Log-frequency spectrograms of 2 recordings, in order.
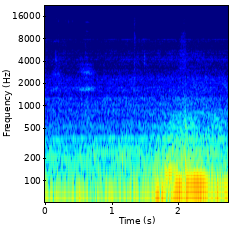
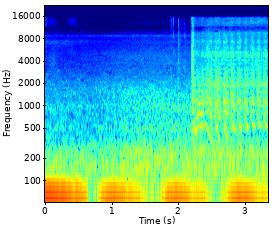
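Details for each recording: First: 2020 Hyundai Tucson 1.6 GDI turbo, about 100k km, towed in running poorly with no check engine light: low uneven rumble, lumpy stumbling beat, lifts on a brief rev; misfire with rough idle, cause (coil, plug, injector) not yet known. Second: 2020 Hyundai Tucson 1.6 T-GDI, about 100k km, misfire and low power complaint: steady even starter cranking with no engine catching, even rhythm, compression appears even on scope capture; normal cranking.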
